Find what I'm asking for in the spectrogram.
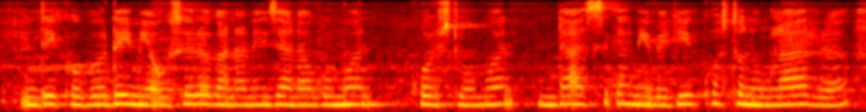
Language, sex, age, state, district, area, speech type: Bodo, female, 30-45, Assam, Chirang, rural, spontaneous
